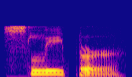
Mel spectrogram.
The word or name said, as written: sleeper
